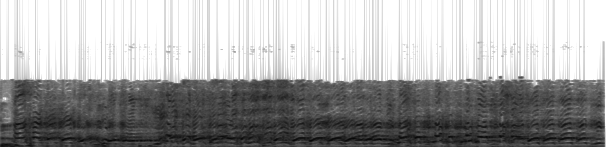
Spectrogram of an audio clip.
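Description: A man talks rapidly in an exaggerated, comic voice.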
